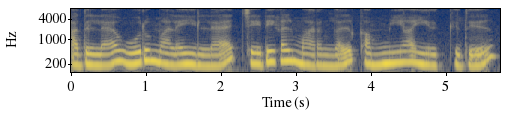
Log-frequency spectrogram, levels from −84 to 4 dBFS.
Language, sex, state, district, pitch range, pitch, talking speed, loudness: Tamil, female, Tamil Nadu, Nilgiris, 190-230 Hz, 205 Hz, 85 wpm, -13 LUFS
